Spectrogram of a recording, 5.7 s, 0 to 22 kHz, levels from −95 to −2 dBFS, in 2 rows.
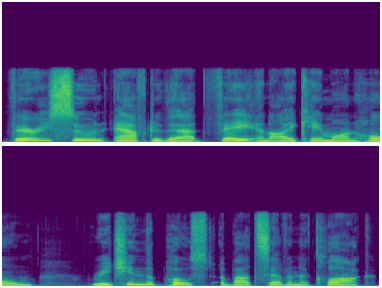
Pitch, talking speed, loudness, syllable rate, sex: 190 Hz, 170 wpm, -16 LUFS, 4.3 syllables/s, female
